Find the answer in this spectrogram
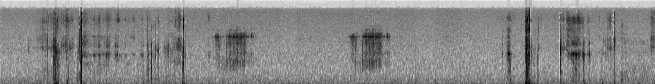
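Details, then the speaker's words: Chest auscultation in a patient with bronchiectasis and lobectomy, exam-station demonstration: bursts of loud, low-pitched popping crackles between soft breath sounds; coarse crackles. "now it is the sound this sound of the crackles I will repeat it"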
